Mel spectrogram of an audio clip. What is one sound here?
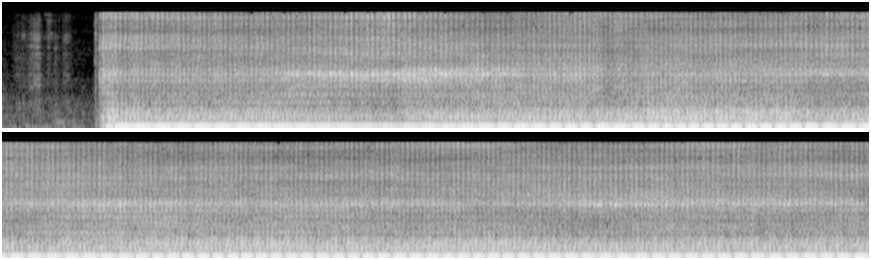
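A scroll saw starts up and runs with a steady, rapid buzzing hum.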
